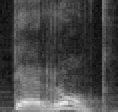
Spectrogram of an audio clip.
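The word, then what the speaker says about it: quarante: Enough और आ गया अब 40 यानी 40 कैरोंत, कैरोंत, कैरोंत।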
